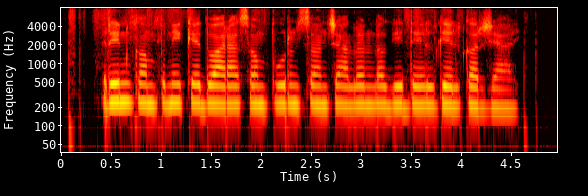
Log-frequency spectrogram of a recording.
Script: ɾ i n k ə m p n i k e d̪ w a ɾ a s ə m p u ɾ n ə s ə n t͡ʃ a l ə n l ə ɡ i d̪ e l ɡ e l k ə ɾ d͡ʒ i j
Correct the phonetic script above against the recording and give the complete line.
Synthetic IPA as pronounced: ɾ i n k ə m p n i k e d̪ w a ɾ a s ə m p u ɾ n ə s ə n t͡ʃ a l ə n l ə ɡ i d̪ e l ɡ e l k ə ɾ d͡ʒ a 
